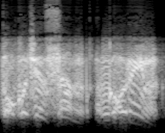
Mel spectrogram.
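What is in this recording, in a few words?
Serbian on fire mood low, speech; War Thunder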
